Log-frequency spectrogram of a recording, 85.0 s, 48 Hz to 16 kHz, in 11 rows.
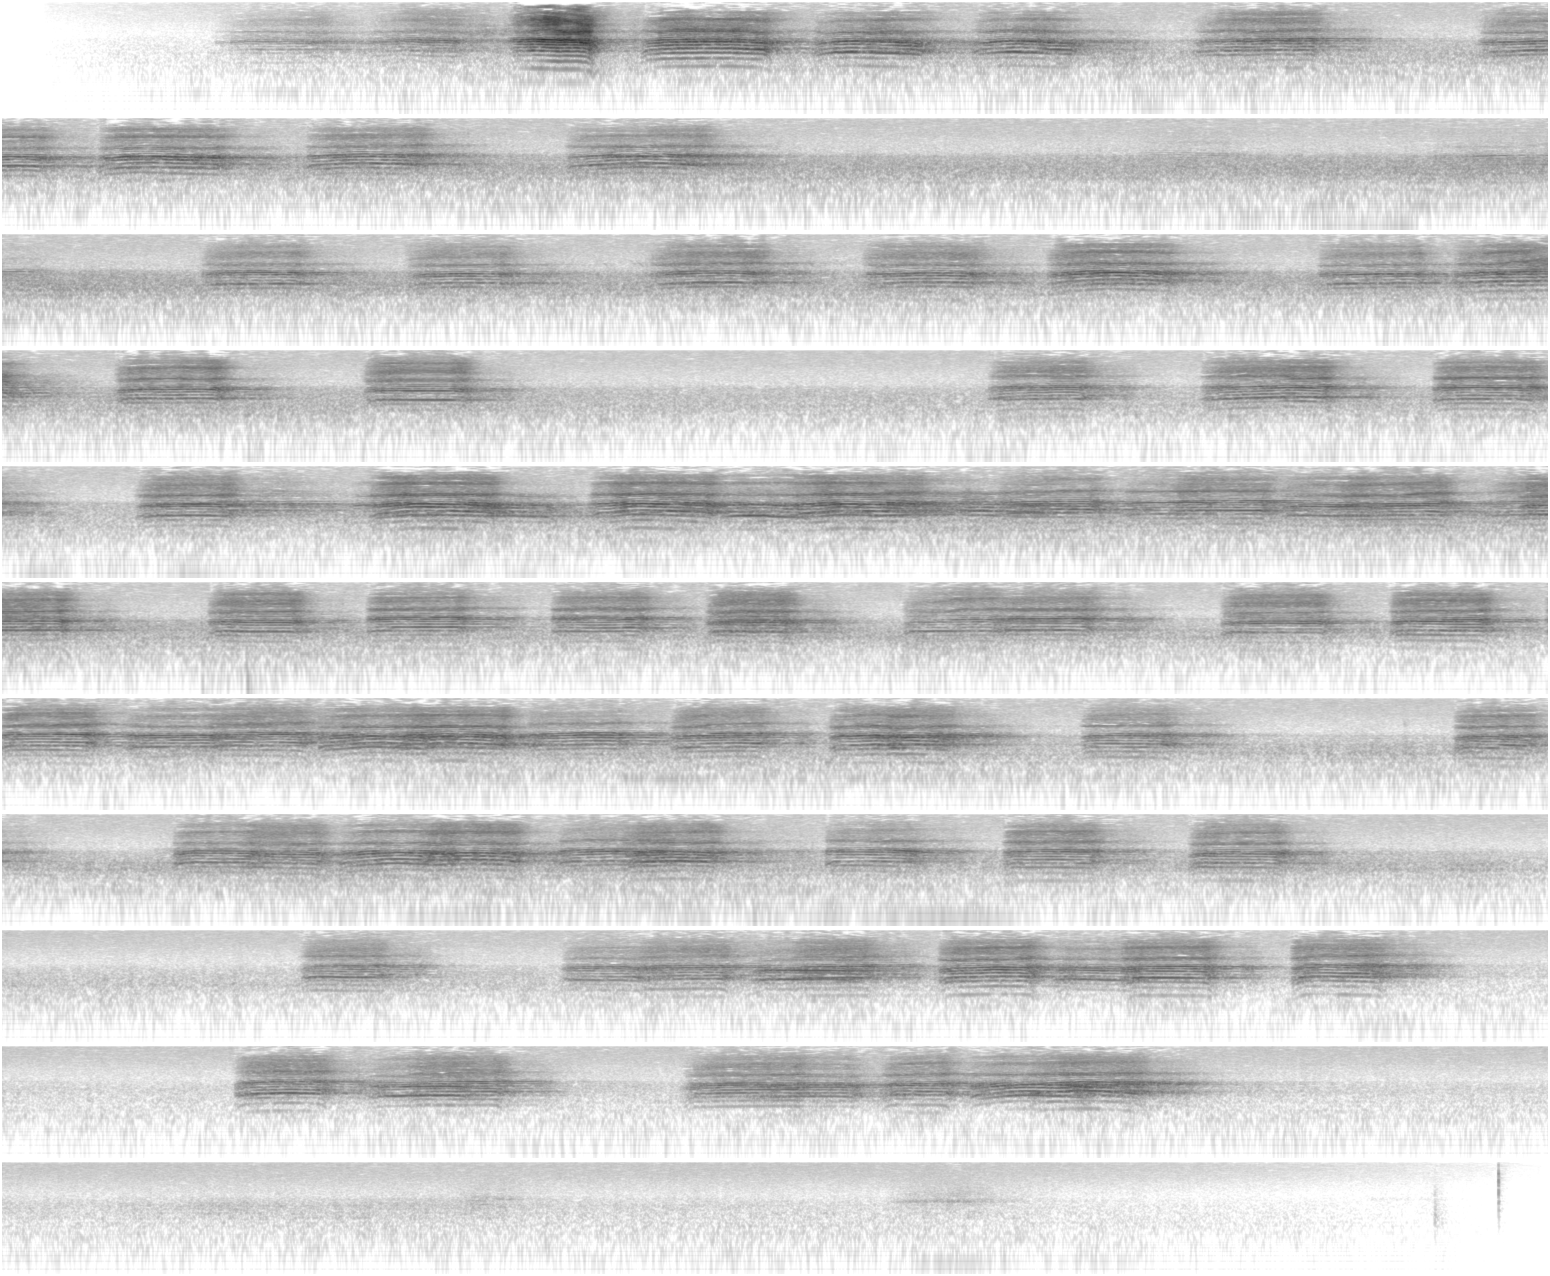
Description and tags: Australian Ravens defending their territory.
The Australian Raven (Corvus coronoides) is a passerine bird in the genus Corvus native to much of southern and north eastern Australia.
Measuring 46–53 centimetres (18–21 in) in length, it has all-black plumage, beak and mouth, as well as strong grey-black legs and feet. The upperparts are glossy, with a purple, blue, or green sheen, and it's black feathers have grey bases.
The Australian Raven is distinguished from the Australian Crow species by its throat hackles, which are prominent in adult birds.
Older adult individuals have white irises, while younger birds have dark brown irises.
Australia, Birds, Crow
